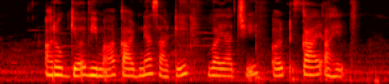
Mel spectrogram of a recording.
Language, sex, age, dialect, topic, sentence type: Marathi, female, 18-24, Standard Marathi, banking, question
